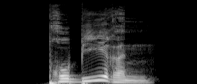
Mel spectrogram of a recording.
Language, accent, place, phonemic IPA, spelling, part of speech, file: German, Germany, Berlin, /pʁoˈbiːʁən/, probieren, verb, De-probieren.ogg
- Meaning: 1. to try 2. to taste 3. to sample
